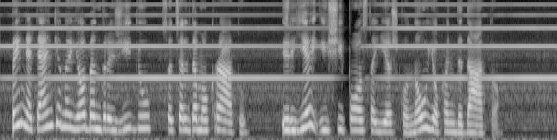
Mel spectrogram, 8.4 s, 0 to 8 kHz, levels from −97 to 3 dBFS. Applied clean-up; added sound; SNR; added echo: none; Bowed string instrument; 5 dB; none.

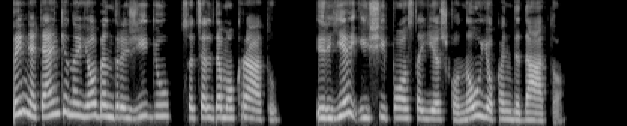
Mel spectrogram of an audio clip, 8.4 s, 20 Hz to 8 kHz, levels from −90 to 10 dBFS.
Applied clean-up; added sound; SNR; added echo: none; none; none; none.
